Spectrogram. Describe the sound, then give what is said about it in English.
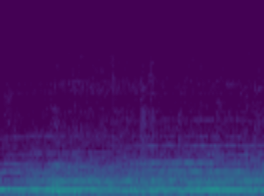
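At a race medal ceremony, a crowd cheers for a man handing out medals. Sustained shouts and hollering voices blend into a steady, excited roar. “The crowd cheers like he's a rock star.”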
